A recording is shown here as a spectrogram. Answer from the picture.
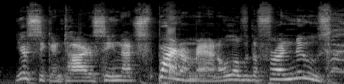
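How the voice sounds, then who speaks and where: Putting on a character voice, a man speaks at a high pitch and a fairly quick pace. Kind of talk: exaggerated shouting. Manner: gruff, shouty.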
